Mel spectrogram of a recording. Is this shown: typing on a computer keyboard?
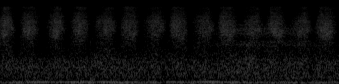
no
